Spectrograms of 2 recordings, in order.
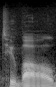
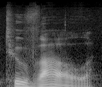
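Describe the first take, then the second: First: The middle consonant is a b sound. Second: The middle consonant is a v sound. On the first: The speaker calls it wrong. "I know it looks like Tubal" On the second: The speaker calls it right. "but it's actually Tuval"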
